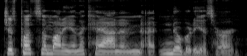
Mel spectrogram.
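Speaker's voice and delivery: low, quiet mock threat; Pugsley. Pugsley asks Alice for money, quietly acted threat. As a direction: drop the voice and tail away softly. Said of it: "And Pugsley's like".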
